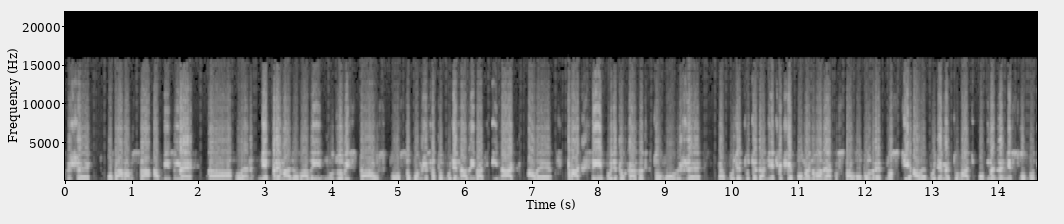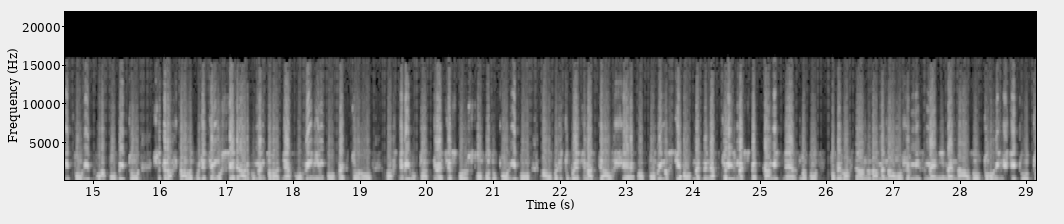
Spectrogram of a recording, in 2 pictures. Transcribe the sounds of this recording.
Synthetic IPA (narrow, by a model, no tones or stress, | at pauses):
ʒɛ | ɔbaːʋamsaʔabizmɛ | lɛnɲɛpɾɛmaʎɔʋalinuːd͡zɔʋiːst̪aʊspʊɔsɔbɔmʒɛsat̪ɔbuɟɛnaziːʋaɟinakʔalɛfpɾaksibuɟɛd̪ɔxaːd͡zackt̪ɔmuʒɛ | buɟɛt̪ut̪ɛd̪aɲɪɛt͡ʃɔt͡ʃɔjɛpɔmɛnɔʋanɛːakɔst̪aʊʔɔbɔzɾɛt̪nɔsciʔa̰lɛbuɟɛmɛt̪umaɟɔbmɛd͡zɛɲɪɛslɔbɔd̪ipɔɦibua̰pɔbit̪uʒ̥ɛt̪ɛd̪ast̪aːlɛbuɟɛcɛmusɪɛɟa̰ɾɡumɛnt̪ɔʋaɟɲɛakɔʊʋiːɲimkɔʊpɾɛkt̪ɔɾuːʋlasɲɛʋiuplat̪̚ɲujɛcɛsʋɔjuslɔbɔd̪upɔɦibuʔa̰lɛbɔʒɛt̪ubuɟɛcɛmaɟ̚ɟalʃɪɛpɔʋinːɔscia̰ɔbmɛd͡zɛɲɪakt̪ɔɾiːɣzmɛsʋɛt̪̚kamid̪ɲɛzlɛbɔt̪ɔbiʋlasɲɛlɛnznamɛnalɔʒɛmizmɛɲiːmɛnaːzɔʊt̪ɔɦɔinʃt̪it̪uːt̪u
